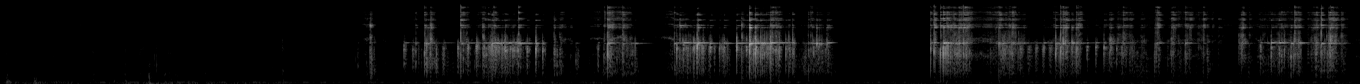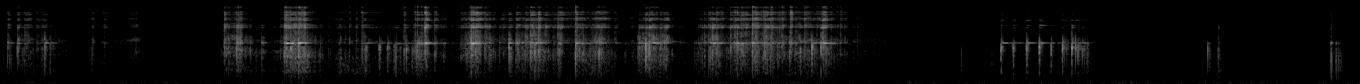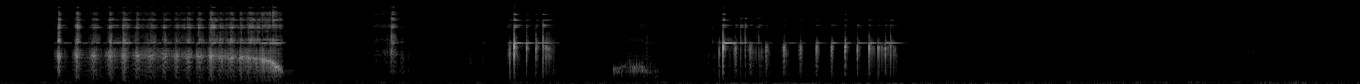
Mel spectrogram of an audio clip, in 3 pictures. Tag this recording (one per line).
porcelain
plates
crockery
rattle
rattling
cups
